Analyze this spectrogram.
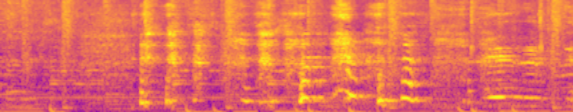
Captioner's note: laughing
